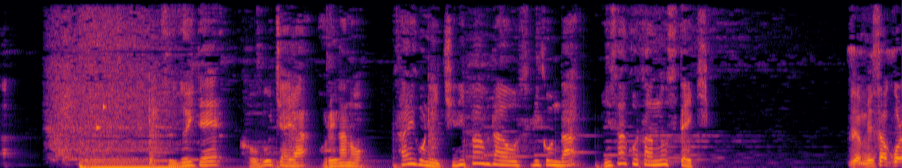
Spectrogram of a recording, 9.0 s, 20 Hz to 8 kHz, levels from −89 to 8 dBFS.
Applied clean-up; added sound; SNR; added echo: classical method log-MMSE.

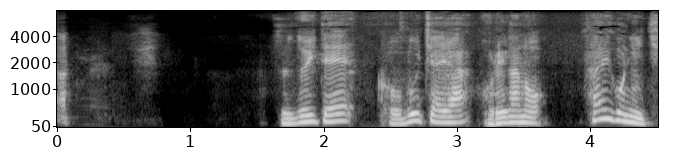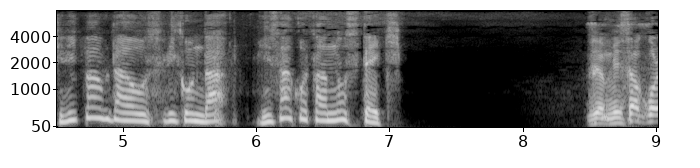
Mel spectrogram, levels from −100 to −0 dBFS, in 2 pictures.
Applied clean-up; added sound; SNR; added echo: neural mask model Resemble Enhance denoiser.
